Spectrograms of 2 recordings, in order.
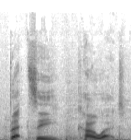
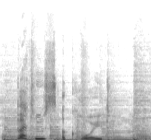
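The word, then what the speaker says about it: Betws-y-Coed: a lass at a mix sex Secondary School Betsy coed sorry another cker is bets WOD which just sounds like someone disputing what's for their tea it's pronounced betus aoid betus from English bedus a pray housee and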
